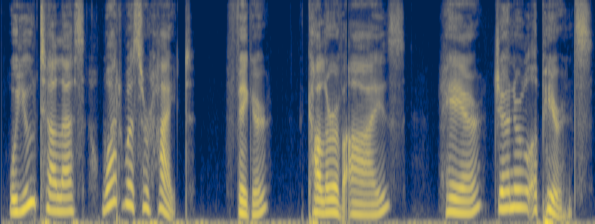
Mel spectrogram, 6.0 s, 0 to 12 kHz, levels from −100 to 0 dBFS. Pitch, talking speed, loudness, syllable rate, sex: 215 Hz, 150 wpm, -17 LUFS, 5.1 syllables/s, female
